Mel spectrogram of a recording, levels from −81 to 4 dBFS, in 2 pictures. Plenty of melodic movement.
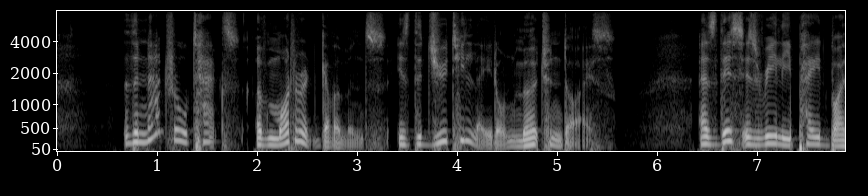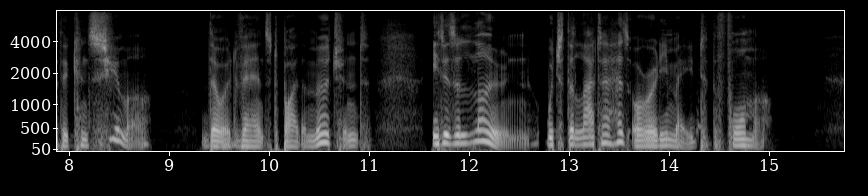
Yes: wide, 7.2 semitones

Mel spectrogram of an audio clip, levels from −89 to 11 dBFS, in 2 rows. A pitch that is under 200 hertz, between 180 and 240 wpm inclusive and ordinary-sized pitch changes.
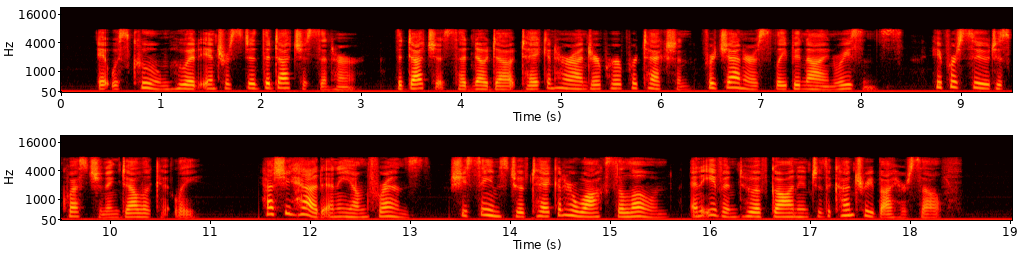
No: medium, 185 Hz; average, 165 wpm; average, 4.3 semitones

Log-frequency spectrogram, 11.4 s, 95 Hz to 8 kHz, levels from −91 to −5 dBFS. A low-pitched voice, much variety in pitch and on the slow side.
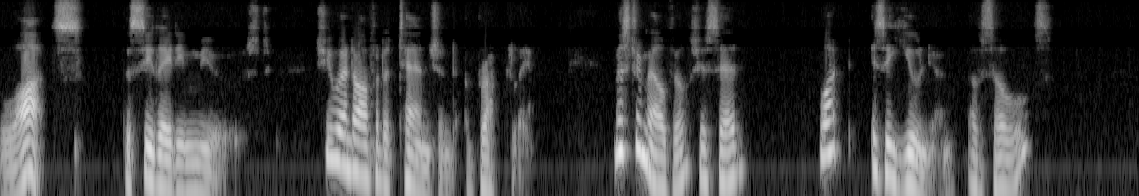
Yes: low, 125 Hz; wide, 9.0 semitones; slow, 115 wpm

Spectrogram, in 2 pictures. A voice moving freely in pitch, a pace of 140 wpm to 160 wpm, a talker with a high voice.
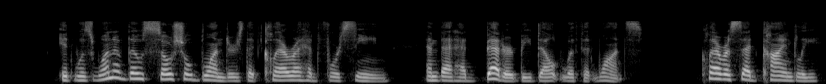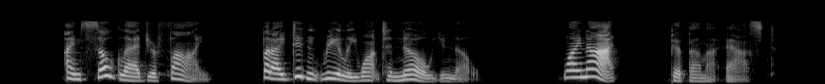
Yes: wide, 6.5 semitones; average, 155 wpm; high, 195 Hz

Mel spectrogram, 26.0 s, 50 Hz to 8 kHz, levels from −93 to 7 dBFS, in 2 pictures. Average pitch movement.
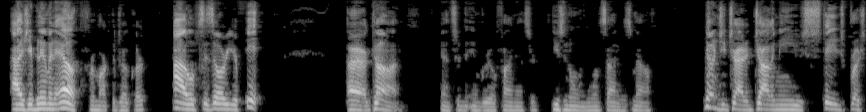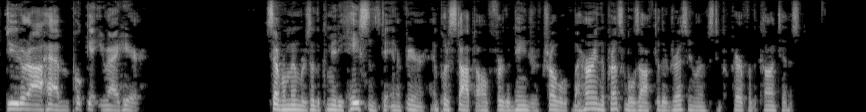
Yes: average, 3.5 semitones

